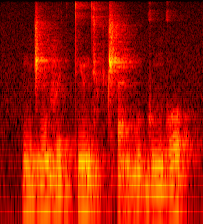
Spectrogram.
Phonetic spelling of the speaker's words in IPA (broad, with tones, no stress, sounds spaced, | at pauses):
n d͡ʒ ẽ˧˥ v e˩˧ ɡ tʲ ũ˧˥ dʲ o˩ ɡ t͡ʃʼ æ˩ ɡ m u˩˧ ɡ u˩˧ ŋ ɡ o˧˥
